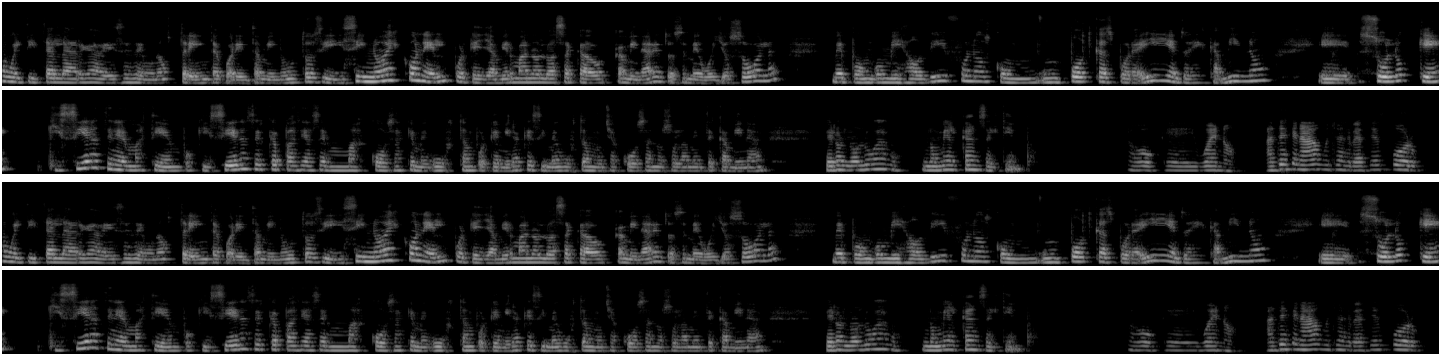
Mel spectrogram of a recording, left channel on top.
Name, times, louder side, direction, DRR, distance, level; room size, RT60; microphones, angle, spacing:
voice 1, 0.0-14.4 14.8-22.3 22.6-24.6, left 2 dB, 5° left, 0.6 m, -34 dB
voice 2, 8.6-9.0 25.6-26.7 27.0-28.6, left 3 dB, 90° left, 1.0 m, -39 dB
4.0 x 2.0 x 2.5 m
head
